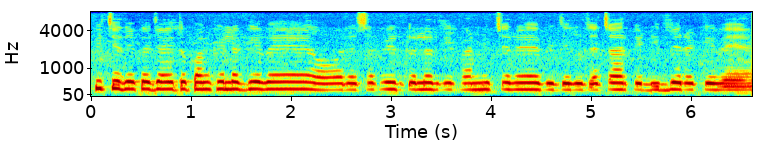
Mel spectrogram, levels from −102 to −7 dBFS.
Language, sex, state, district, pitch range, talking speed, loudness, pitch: Hindi, female, Rajasthan, Bikaner, 230-255 Hz, 200 wpm, -13 LUFS, 240 Hz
